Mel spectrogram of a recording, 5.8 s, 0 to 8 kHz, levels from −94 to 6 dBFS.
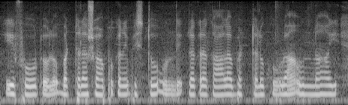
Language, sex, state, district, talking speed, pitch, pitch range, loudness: Telugu, female, Telangana, Hyderabad, 105 wpm, 205 Hz, 195-210 Hz, -17 LUFS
